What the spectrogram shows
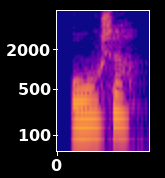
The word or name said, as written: oser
